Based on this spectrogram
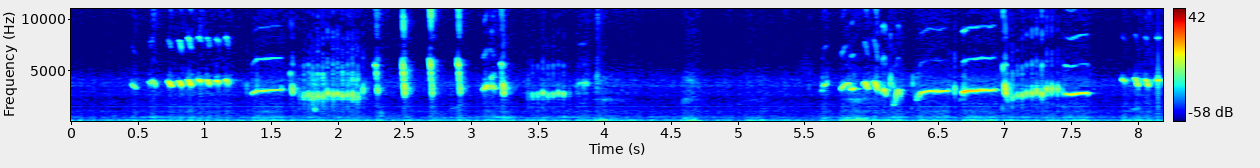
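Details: Morning song of a red canary quietly singing between bites of boiled egg yolk; bursts of fast whistled trills and sharp chips, a short pause, then a longer run of bright rising and falling phrases over steady indoor hum.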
